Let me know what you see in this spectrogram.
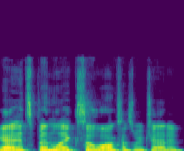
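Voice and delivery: dry, ironic, tongue-in-cheek sarcastic tone. Greeting a returning co-author on the podcast: sarcastic. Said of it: "That's sarcasm".

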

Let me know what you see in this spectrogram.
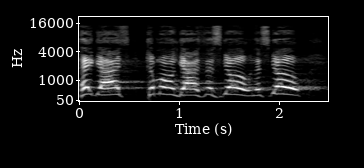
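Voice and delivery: shouted voice. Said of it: "I'm yelling".

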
